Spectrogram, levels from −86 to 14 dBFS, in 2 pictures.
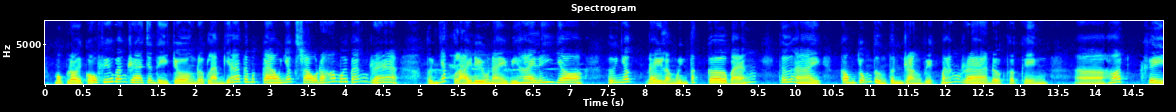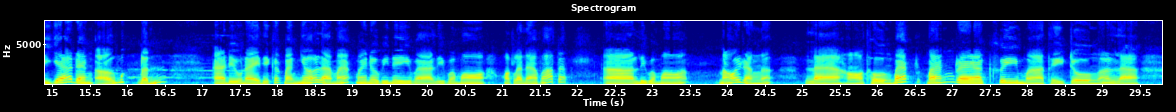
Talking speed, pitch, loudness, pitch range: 175 wpm, 230 Hz, -20 LUFS, 205-270 Hz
